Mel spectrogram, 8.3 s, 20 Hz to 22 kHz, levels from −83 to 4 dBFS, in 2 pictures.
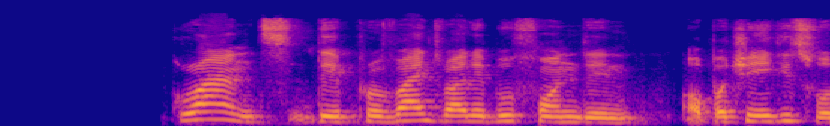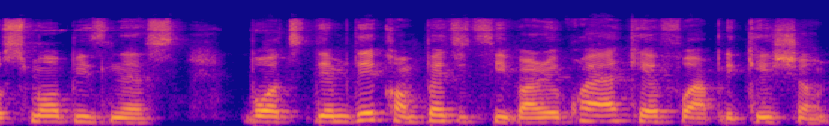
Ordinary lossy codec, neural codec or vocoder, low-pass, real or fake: MP3, 96 kbps; vocoder, 44.1 kHz, 128 mel bands every 512 samples, BigVGAN v2; 14.4 kHz; fake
